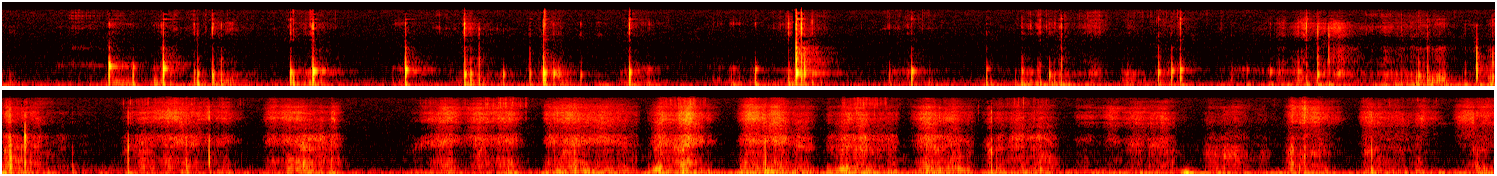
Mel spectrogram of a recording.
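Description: Fingertips and nails tap and twist the white plastic lid of a small, hollow, clear glass cosmetic jar that appears empty. Sharp, quick clicks with a faint mid-pitched ring come first. They give way to a steady, dry, scratchy rasp as the lid is twisted and rubbed.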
